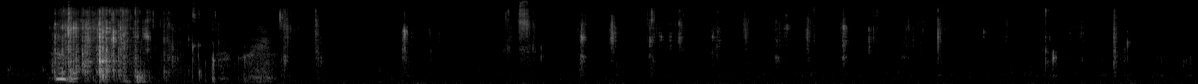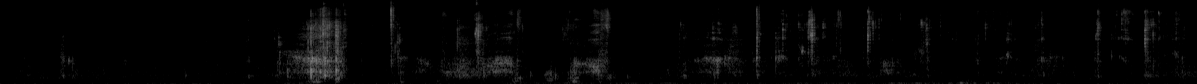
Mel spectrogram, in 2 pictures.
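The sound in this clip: Close chewing of tender neck meat: many soft, crunchy bites and wet mouth sounds come in irregular bursts, with a quieter stretch near the middle before the chewing picks up again.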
